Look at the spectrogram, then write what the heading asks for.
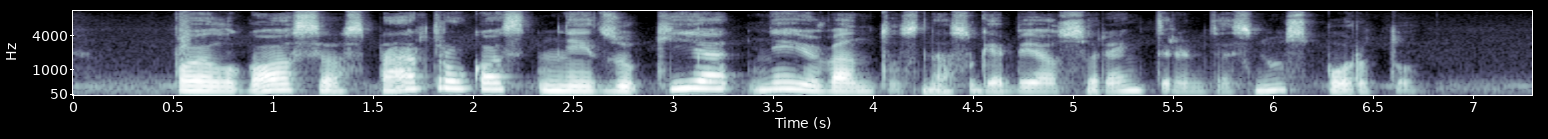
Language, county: Lithuanian, Klaipėda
